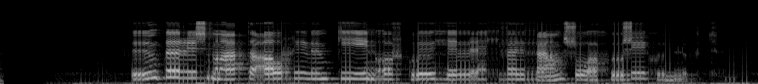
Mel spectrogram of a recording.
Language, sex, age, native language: Icelandic, female, 50-59, Icelandic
